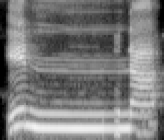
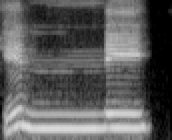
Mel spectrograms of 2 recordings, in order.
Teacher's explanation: Ditahan suara sabdu itu 2 harakat pada keadaan wasal atau waqaf. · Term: huruf gunnah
